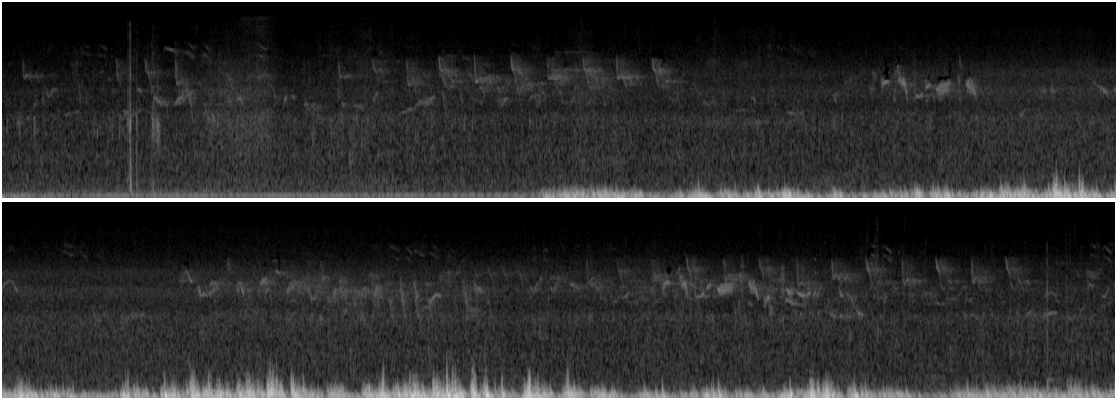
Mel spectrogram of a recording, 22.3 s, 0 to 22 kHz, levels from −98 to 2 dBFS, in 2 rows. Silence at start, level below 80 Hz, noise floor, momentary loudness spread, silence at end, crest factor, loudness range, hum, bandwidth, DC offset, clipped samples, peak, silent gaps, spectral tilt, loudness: 0 s; -36 dBFS; -59 dBFS; 25 LU; 0 s; 20 dB; 24 LU; none; 7 kHz; under 0.1%; under 0.1%; -14 dBFS; none; -7.5 dB/octave; -36 LUFS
